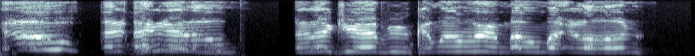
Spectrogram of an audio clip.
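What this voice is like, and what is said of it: Old grandma voice. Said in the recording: “Do any of you have good grandma voices? ... Oh, do I have a good grandma voice?”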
